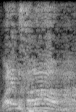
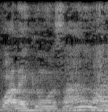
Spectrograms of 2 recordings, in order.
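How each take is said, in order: First: It is said in a firm, plain voice. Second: It is said in a soft, languid voice.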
